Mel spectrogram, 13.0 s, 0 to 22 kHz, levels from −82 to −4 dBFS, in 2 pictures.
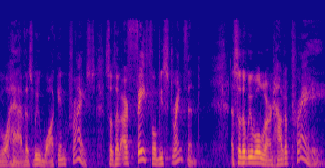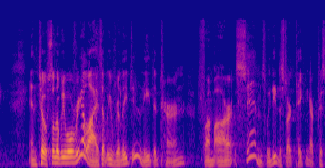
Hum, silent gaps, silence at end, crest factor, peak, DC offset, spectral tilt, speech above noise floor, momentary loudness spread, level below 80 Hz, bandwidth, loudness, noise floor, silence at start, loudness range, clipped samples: none; none; 0 s; 22 dB; -12 dBFS; under 0.1%; -5 dB/octave; 24 dB; 17 LU; -60 dBFS; 13.5 kHz; -34 LUFS; -57 dBFS; 0 s; 7 LU; under 0.1%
